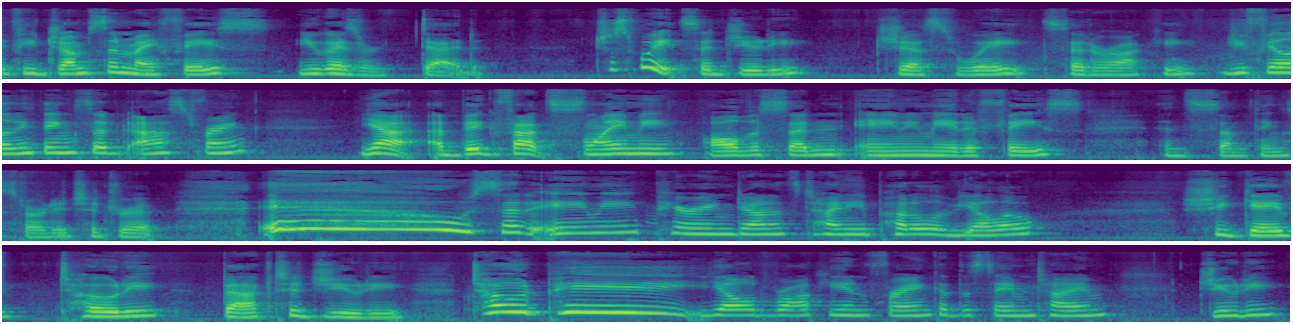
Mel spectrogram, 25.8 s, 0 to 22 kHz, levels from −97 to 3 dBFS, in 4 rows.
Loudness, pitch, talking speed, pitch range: -21 LUFS, 240 Hz, 165 wpm, 185-275 Hz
